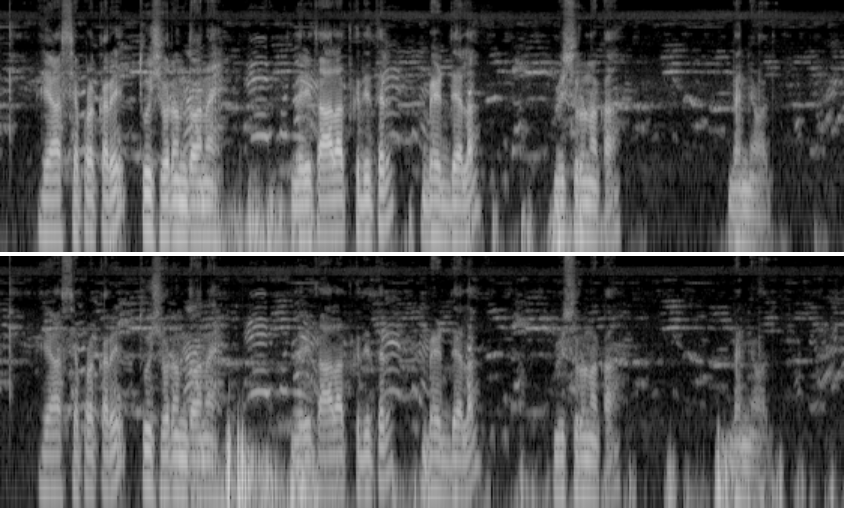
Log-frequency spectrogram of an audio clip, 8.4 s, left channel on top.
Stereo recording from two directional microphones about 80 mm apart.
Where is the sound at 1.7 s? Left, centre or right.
Left.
